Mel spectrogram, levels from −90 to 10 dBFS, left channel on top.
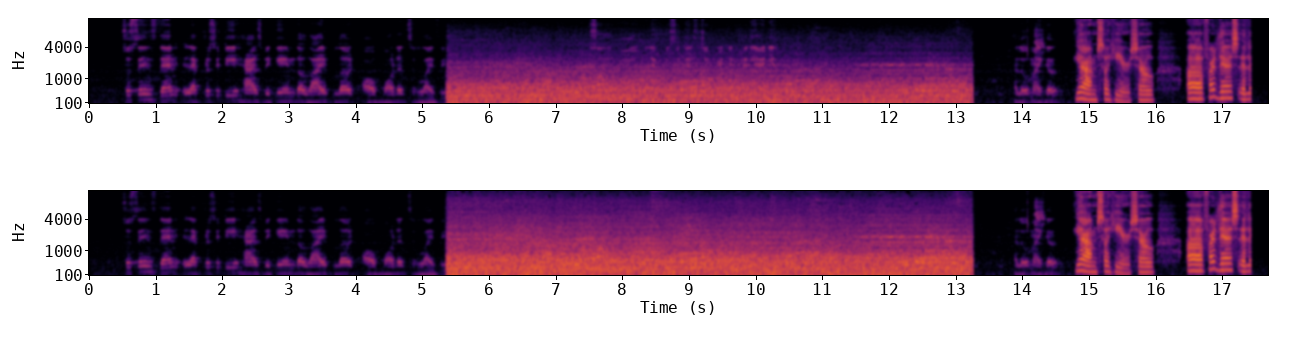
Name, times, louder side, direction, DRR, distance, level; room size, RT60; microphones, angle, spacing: voice 1, 0.5-5.4 7.5-10.4 13.9-14.6, left 3 dB, 25° left, 6.6 m, -47 dB
sound 1, 5.3-13.3, right 5 dB, 90° right, 0.6 m, -27 dB
voice 2, 14.8-17.4, right 2 dB, 15° right, 1.2 m, -25 dB
open air
head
